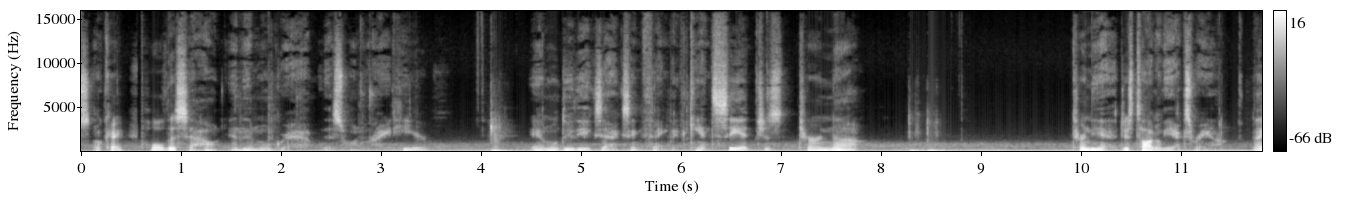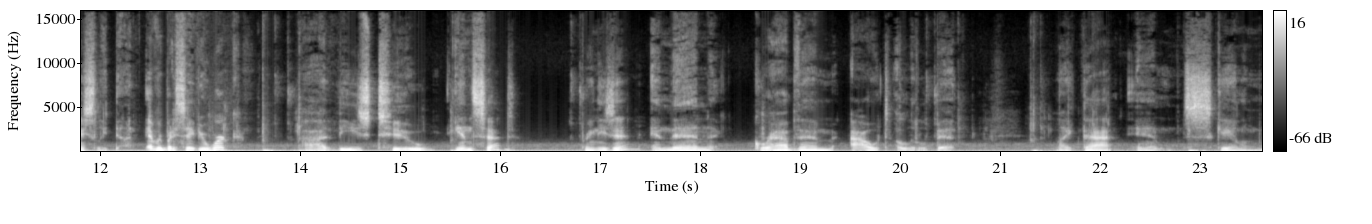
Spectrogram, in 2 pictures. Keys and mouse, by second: 0.2 click, 1.4 middle drag, 2.0 middle click, 4.1 KP_3, 5.8 middle click, 6.7 click, 8.3 g, 13.1 ctrl+s, 13.5 3, 13.7 shift+click, 15.5 i, 20.5 g, 21.4 shift+middle click, 22.9 s.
